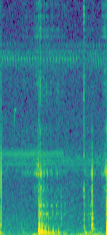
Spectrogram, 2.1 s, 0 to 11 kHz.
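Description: Super Tigre G75 two-stroke glow engine being primed by flipping its propeller by hand with a gloved hand over the carburettor, each flip drawing fuel in. One short burst of sound comes about three-quarters of a second in, with fainter clicks near the end.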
